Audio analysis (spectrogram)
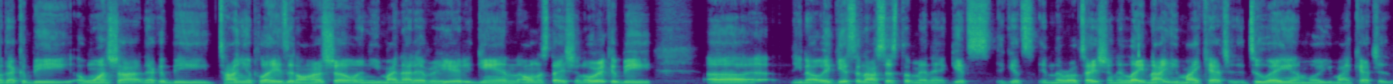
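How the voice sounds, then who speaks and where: American guy on a panel, lowish voice, talks it through informally, lots of restarts. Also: level tone, a little fast. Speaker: radio station program manager on a panel.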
